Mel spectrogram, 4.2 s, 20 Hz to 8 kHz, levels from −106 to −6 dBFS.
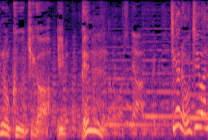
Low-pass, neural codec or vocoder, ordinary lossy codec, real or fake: none; none; none; real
